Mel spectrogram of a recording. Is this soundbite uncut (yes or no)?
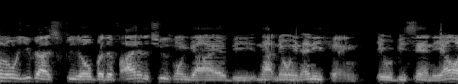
yes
